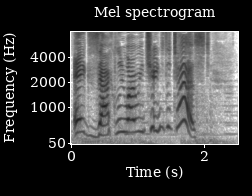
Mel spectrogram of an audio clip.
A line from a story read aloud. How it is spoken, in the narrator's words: the Sphinx exclaimed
